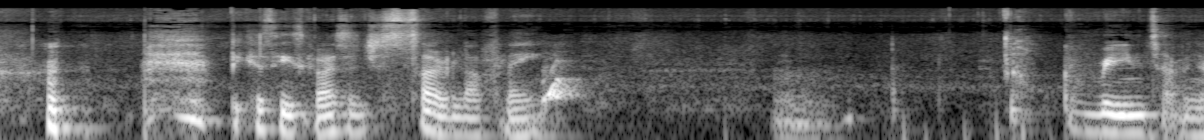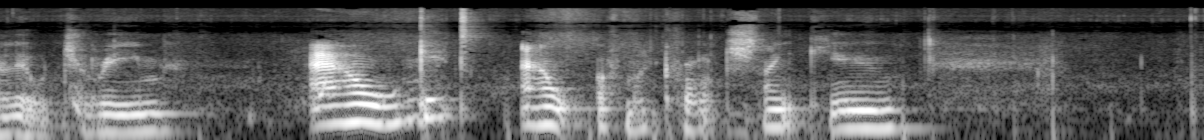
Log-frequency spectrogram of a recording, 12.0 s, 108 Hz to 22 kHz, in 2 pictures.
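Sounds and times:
puppy whimpering: 2.7s - 3.0s.

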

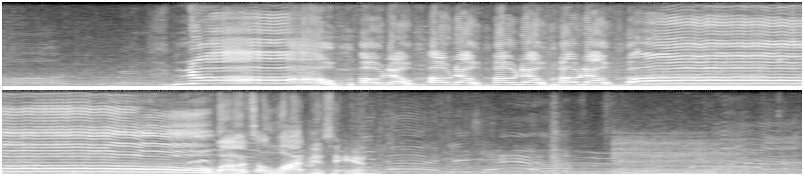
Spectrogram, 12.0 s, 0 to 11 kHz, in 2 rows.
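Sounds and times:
background music: 0.0s - 12.0s
character speaking: 2.3s - 5.1s.

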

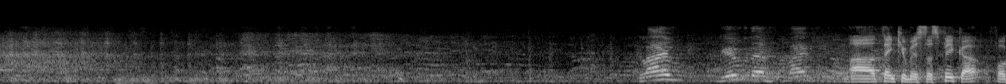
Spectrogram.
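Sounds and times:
murmur of many people talking: 0.0s - 10.0s.

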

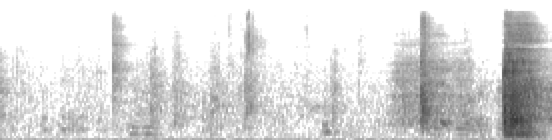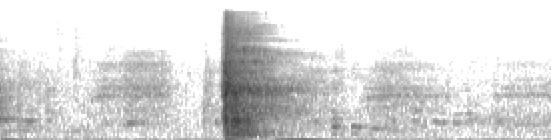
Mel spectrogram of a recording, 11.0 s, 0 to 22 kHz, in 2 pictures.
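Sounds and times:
throat clearing: 5.0s - 5.6s, 7.7s - 8.6s.

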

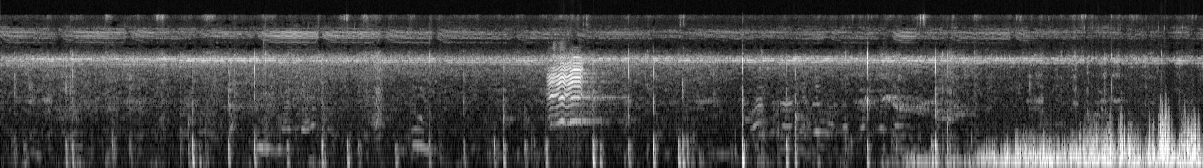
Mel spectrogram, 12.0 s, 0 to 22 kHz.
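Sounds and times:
soccer ball thuds on grass: 0.1s - 11.2s
high wavering animal call: 5.5s - 6.0s.

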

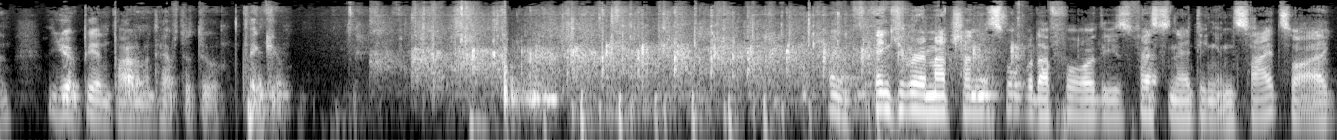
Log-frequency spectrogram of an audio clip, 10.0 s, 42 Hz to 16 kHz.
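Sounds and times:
audience applauding: 2.7s - 8.3s.

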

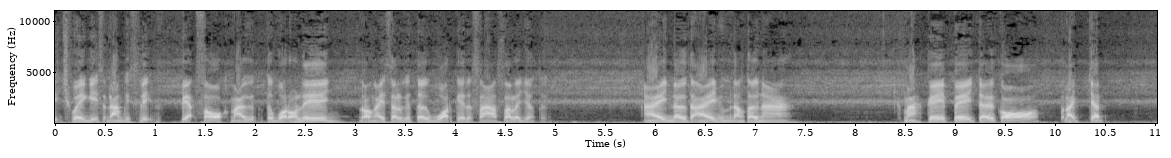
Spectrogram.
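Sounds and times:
man speaking: 0.0s - 5.0s, 5.9s - 7.4s, 8.3s - 10.6s
recording hiss: 0.0s - 11.0s.

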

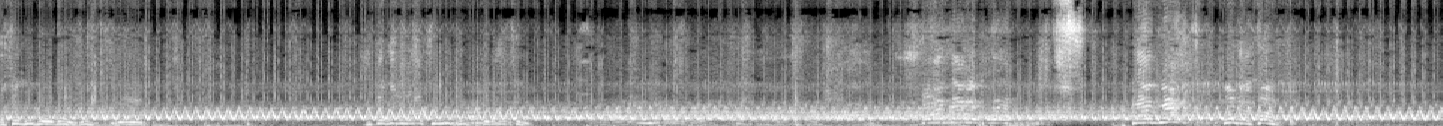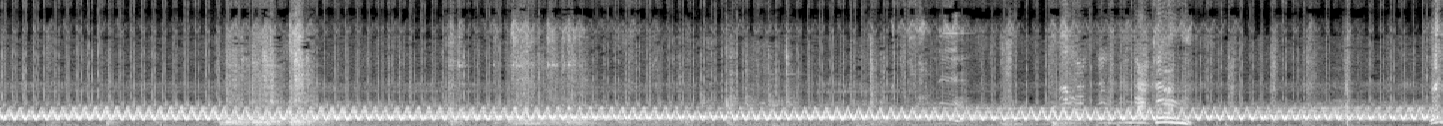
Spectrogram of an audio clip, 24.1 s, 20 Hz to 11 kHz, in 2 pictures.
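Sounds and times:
pulsing electronic alarm tone: 0.0s - 24.0s
faint voices: 3.0s - 11.1s.

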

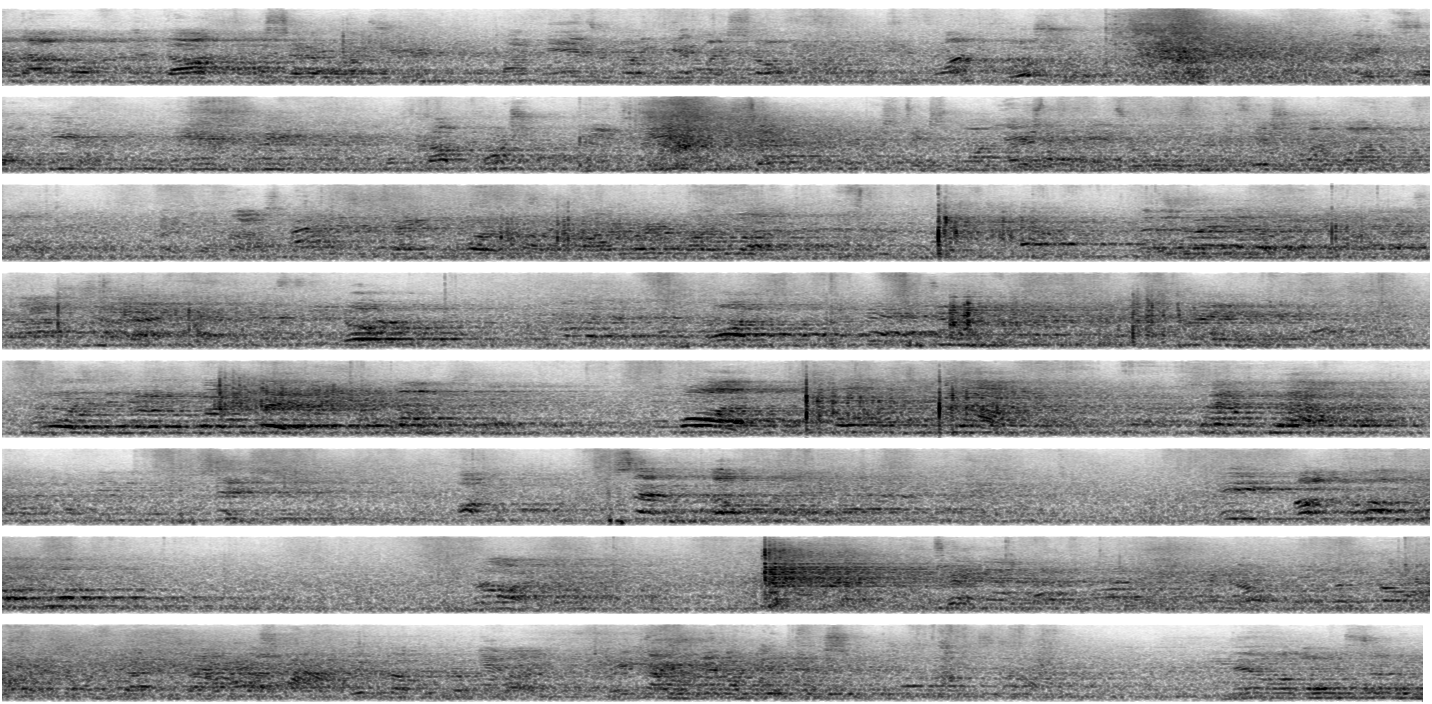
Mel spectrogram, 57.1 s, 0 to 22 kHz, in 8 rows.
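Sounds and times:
skates scraping on ice: 5.5s - 6.5s
hockey pucks cracking off stick: 18.8s - 19.6s, 32.5s - 33.8s, 46.5s - 47.5s.

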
